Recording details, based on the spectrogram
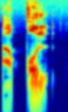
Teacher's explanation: قاف کو موٹا، ٹھیک ہے، یہ دھیان سے پڑھیں تاکہ قاف کے ساتھ یہ لام موٹا نہ ہو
